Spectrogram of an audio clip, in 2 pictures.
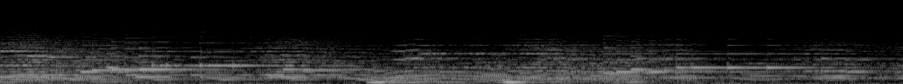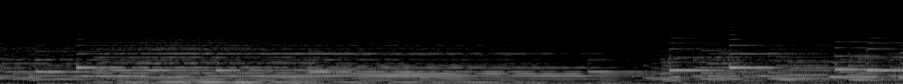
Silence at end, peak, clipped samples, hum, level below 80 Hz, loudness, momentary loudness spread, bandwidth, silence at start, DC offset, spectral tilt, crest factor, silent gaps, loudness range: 0 s; -20 dBFS; under 0.1%; none; -60 dBFS; -36 LUFS; 10 LU; 6 kHz; 0 s; under 0.1%; -9 dB/octave; 16 dB; none; 6 LU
